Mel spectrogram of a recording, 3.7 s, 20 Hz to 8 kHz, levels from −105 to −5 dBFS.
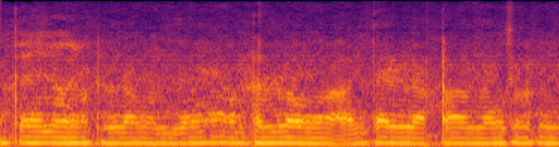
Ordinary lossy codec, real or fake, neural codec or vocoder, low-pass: none; fake; codec, 16 kHz, 2 kbps, FreqCodec, larger model; none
